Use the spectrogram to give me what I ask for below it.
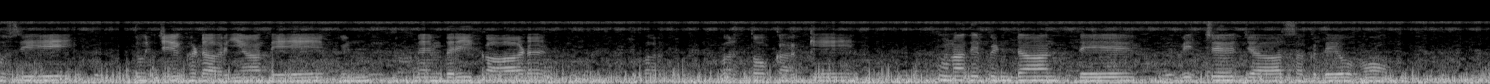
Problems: constant background noise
